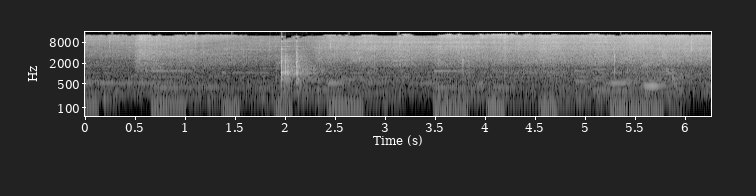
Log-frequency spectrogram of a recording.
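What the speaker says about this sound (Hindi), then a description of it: "चलें अब चिकन डाल देते हैं इसमें।" Chicken frying in a pot for African chicken peanut soup, a steady loud sizzle with a sharp clatter of a utensil partway through and occasional stirring, no voices.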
